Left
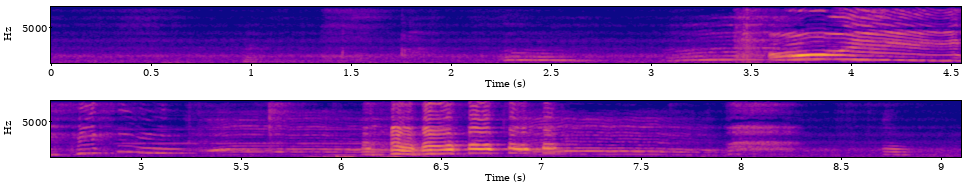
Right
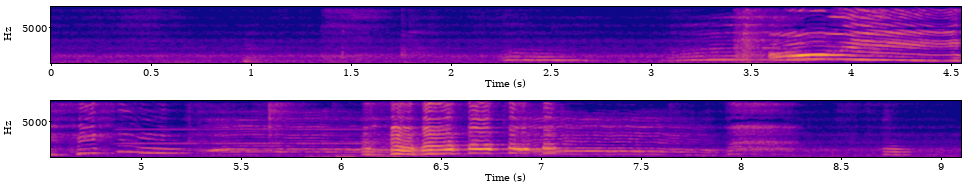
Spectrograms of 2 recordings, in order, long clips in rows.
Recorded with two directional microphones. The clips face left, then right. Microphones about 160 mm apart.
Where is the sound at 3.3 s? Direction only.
5° right (ahead or behind).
